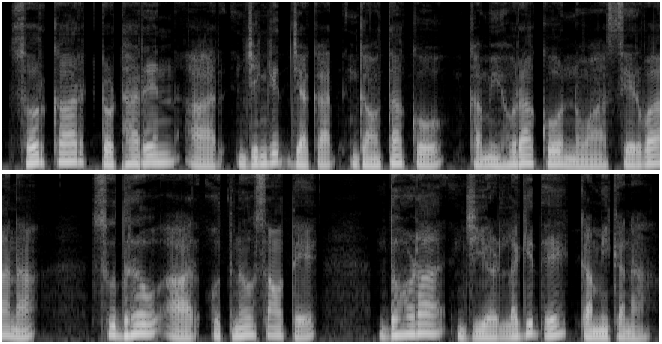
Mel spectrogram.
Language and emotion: Santali, neutral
